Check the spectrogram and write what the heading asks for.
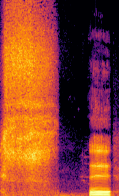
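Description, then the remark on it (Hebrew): A person hisses through their teeth in imitation of a viper's defensive hiss, the blowing out of air the snake uses to warn and scare, a sustained airy sound lasting under a second, followed by a brief pause and a short voiced sound. “והוא עושה את זה על ידי אה, נשיפה של אוויר, אה, מין כזה קול של...”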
